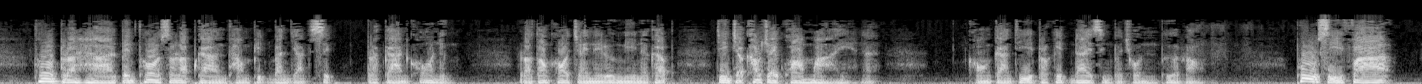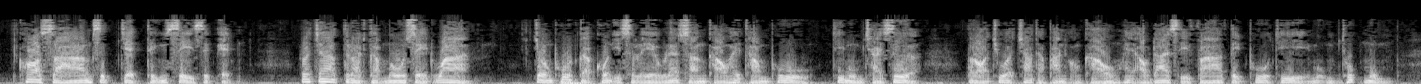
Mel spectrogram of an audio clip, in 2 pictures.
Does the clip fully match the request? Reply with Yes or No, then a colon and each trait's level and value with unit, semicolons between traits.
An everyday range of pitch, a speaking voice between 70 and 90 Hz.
Yes: average, 4.5 semitones; very low, 80 Hz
